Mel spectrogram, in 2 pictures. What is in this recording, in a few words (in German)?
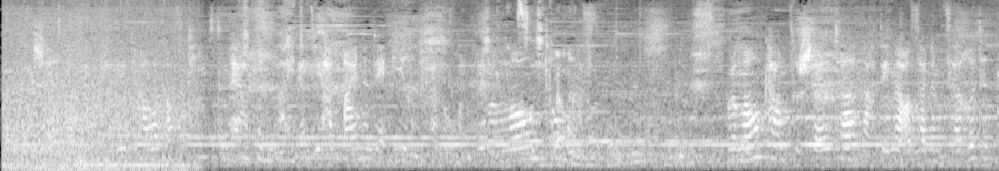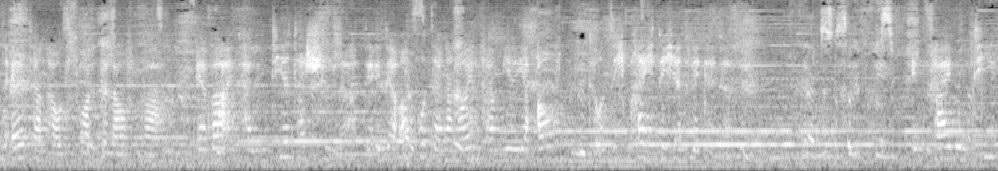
Shelter Sprecherin; Truth Be Told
